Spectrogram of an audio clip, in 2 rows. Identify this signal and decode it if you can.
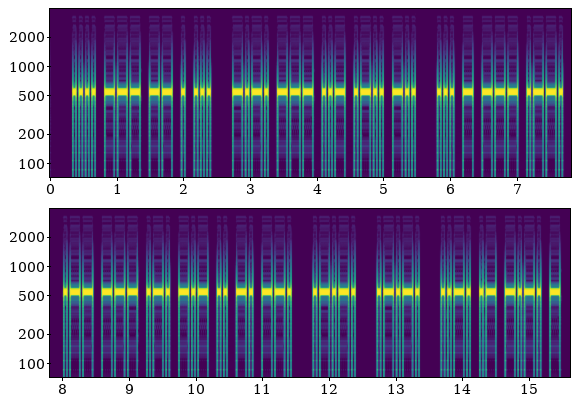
Morse code, heard as a keyed tone, about 25 wpm, 550 Hz. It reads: HOMES COULD STOP WORKING <AR> <AR> FACT
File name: podcast / News headlines-1x-25x25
